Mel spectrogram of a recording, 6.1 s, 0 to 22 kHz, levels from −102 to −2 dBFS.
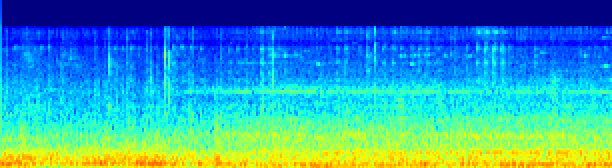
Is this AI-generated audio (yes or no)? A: no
